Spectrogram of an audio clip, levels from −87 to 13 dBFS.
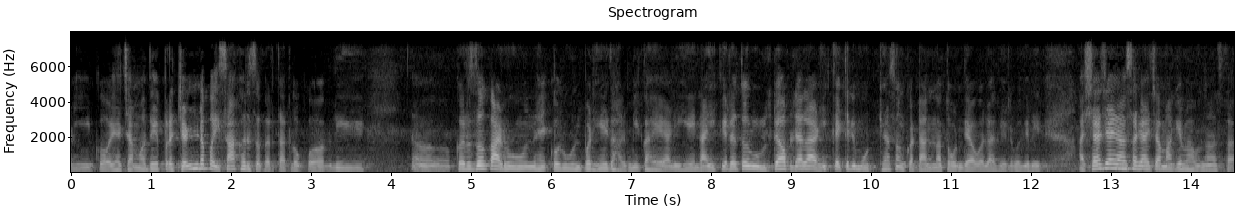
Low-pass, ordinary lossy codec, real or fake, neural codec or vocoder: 7.2 kHz; Opus, 64 kbps; fake; codec, 16 kHz in and 24 kHz out, 2.2 kbps, FireRedTTS-2 codec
